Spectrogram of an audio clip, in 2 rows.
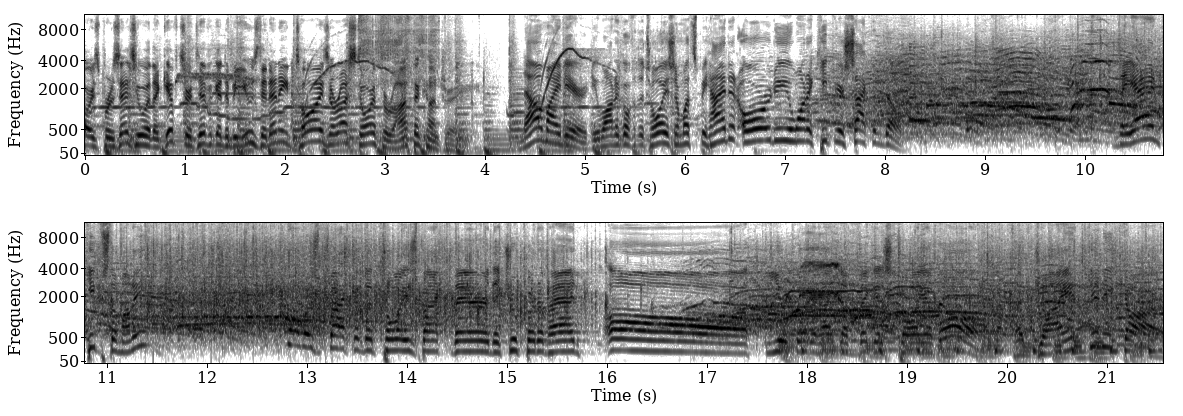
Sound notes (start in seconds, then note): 8.4 audience Shouting; 11.5 applause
